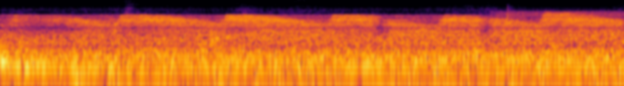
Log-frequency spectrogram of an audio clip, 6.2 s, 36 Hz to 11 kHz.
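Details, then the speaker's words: Non-imaging transcranial Doppler using the STOP protocol in a child with sickle cell disease, right side, at the 48 mm bifurcation starting point. Loud rushing whoosh pulsing about 60 a minute, with bidirectional flow and a double-sided waveform. "so we're at bation B so we foring back the bation is bir directional and that's your starting point"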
